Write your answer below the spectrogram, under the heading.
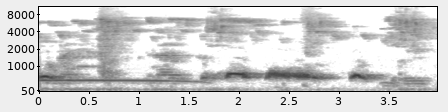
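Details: Zebra dove of a local wild type performing its morning manggung coo: a long, steady, slightly falling note, then a run of loud rolling trilled coos in short bursts. Scattered high bird chirps in the background.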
